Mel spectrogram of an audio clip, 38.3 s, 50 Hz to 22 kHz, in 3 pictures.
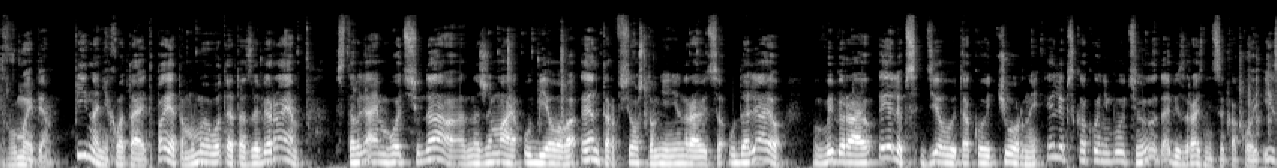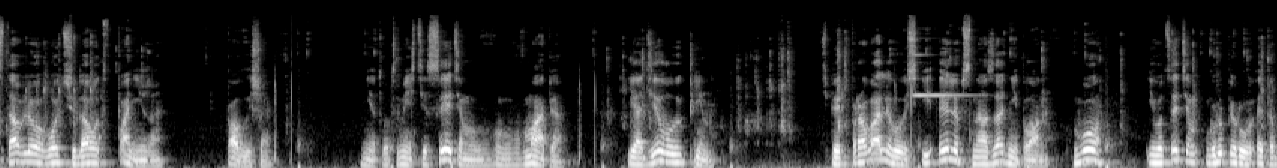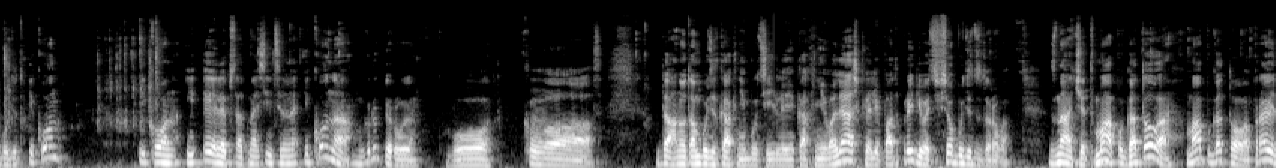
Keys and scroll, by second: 0.0 ctrl+s, 2.3 ctrl+c, 3.5 ctrl+v, 13.8 ctrl+[, 14.0 ctrl+[, 14.7 ctrl+], 19.2 ctrl+g, 19.6 ctrl+r, 22.4 [, 25.3 ctrl+g, 25.6 ctrl+r, 28.4 alt+h.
